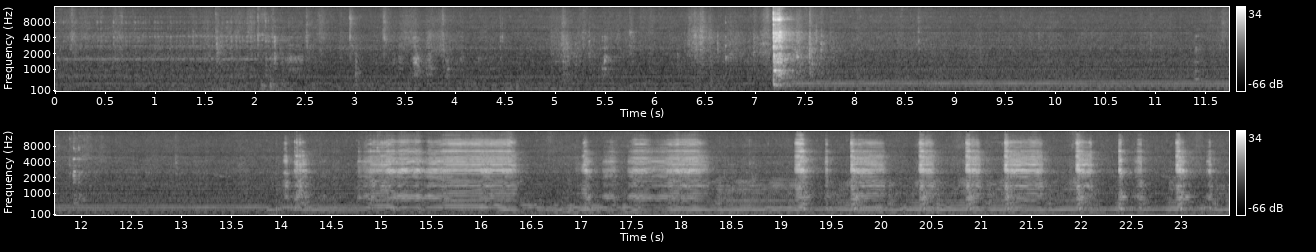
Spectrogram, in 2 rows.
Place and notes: Lörick, Düsseldorf, Deutschland - Düsseldorf, Wevelinghoferstr, kybernetic op art objects
The sound of kybernetic op art objects of the private collection of Lutz Dresen. Here no.05 a metal needle on a string attached to a wooden board with an electro magnetic motor inside.
soundmap nrw - topographic field recordings, social ambiences and art places
Düsseldorf, Germany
